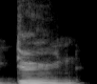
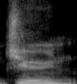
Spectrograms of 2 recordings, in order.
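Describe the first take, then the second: First: The word begins with a clear D sound. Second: The word begins with a J sound. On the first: "You guys would say Dune" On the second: "We say June like it's with a J"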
